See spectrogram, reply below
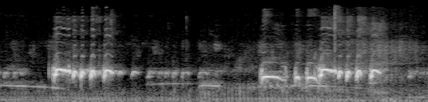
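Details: Local and crossbred zebra doves singing a duet. Two loud phrases of rapid rolling coos are linked by soft repeated notes, with a low sliding coo in the background.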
